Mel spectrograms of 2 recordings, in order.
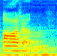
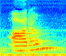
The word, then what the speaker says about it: autumn: our common pattern here for this silent n we're just going to pronounce the M sound so for example Autumn column con condemn right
